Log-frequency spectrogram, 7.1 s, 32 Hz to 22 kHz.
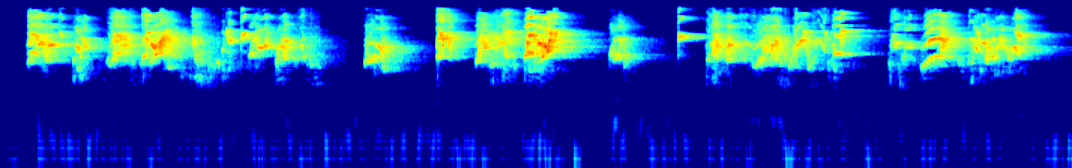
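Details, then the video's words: Caged lovebirds recorded in August 2019 with minimal background noise: dense, scratchy high chirping in runs of several notes, broken by short pauses about every second. "Sounds of Lovebird Chirping"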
